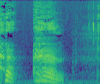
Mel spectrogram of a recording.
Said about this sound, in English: Day three. Started to get that little cough, right?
